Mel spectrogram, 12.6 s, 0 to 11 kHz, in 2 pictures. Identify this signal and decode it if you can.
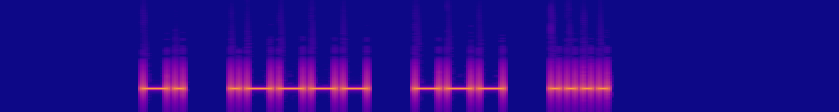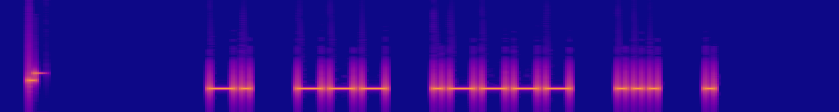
Morse code, heard as a keyed tone, about 20 wpm, spaced as for 15 wpm, 700 Hz. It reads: N1OH NO1SE
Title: 062 Lesson 11g - Letter h - Call Signs 20wpm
